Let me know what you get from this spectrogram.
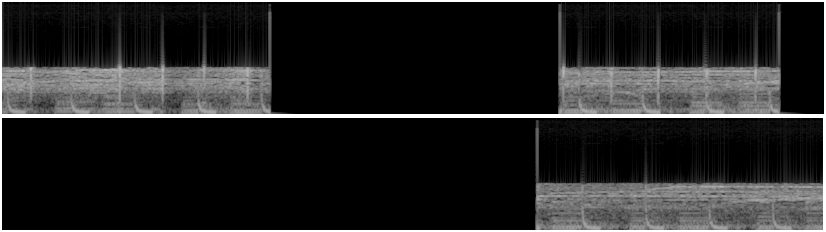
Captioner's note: cheers and applause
